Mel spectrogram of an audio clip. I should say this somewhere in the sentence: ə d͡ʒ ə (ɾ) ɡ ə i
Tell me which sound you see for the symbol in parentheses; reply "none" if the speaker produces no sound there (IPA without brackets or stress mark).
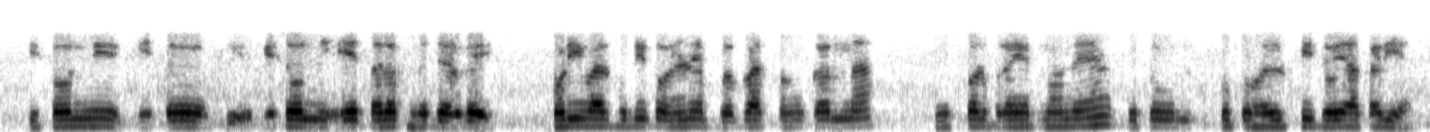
ɾ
